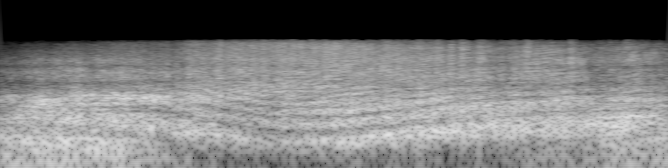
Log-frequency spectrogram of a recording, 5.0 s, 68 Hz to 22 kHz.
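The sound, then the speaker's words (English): A loud, continuous jet roar fills the scene, with whining engine tones sweeping and shifting as two scrambled jet fighters pass overhead, sustained without a break and no voices. “Air Defense Command was notified, and 2 jet fighters were scrambled immediately.”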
